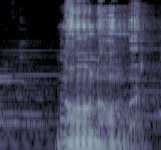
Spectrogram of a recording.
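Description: Background music: a soft held instrumental tone, then a deep male voice chanting one long held note, entering loudly about a third of the way in.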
